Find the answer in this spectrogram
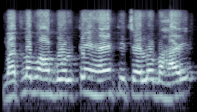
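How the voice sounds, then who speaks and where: High-pitched male teacher. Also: little pitch movement, normal speed, darkish tone. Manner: conversational, repeats and rephrases often. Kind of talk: explaining a Hindi story to students.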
